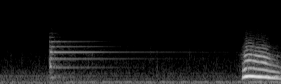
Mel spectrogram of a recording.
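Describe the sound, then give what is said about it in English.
A single bell, rung by pulling a cord to open something as a sign instructs, gives one bright clang that rings on and slowly fades over a low hum, before a loud voice suddenly cuts in. “Ring it again, story man.”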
